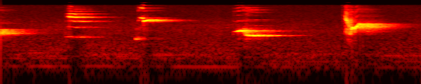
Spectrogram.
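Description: African grey parrot whistling: a run of five short, clear whistles, some sliding down in pitch, the last a quick upward sweep.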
